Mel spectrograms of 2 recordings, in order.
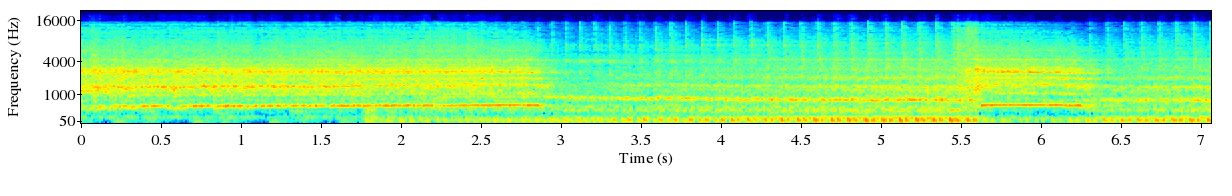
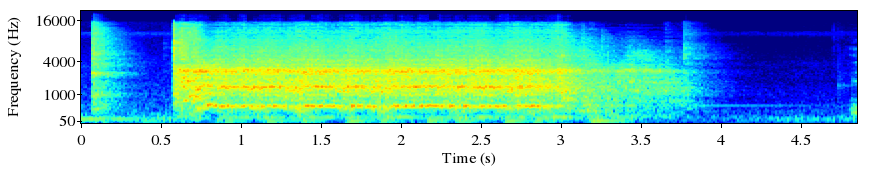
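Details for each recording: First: Victory Magnum V-twin motorcycle, first start after rebuild with fuel pump primed: loose, lumpy beat settling after start, no knock or grinding, healthy apart from a loud screeching starter whir; starter suspected to need bearings greased. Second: Victory Magnum motorcycle during rebuild, first start after fuel tank install; loud sustained high-pitched scream about three seconds while cranking then fades; owner thinks starter or its torque limiter, possibly needing bearings greased; starter screech while cranking.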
